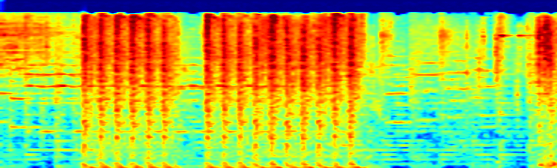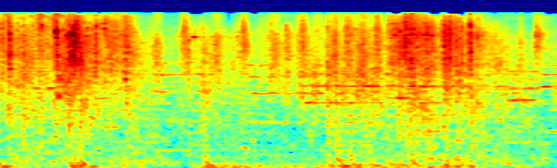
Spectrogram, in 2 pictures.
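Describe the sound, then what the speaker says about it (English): Gunfire from a weapon in a competitive ranked shooter game rattles out in loud, rapid automatic bursts, with sustained sprays broken by a few brief pauses and impact crashes layered in. "I missed so many shots with this gun."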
